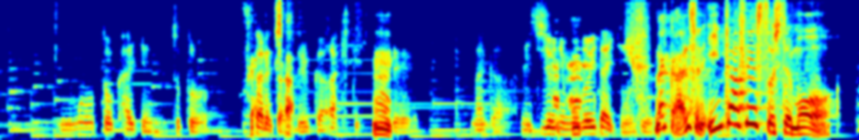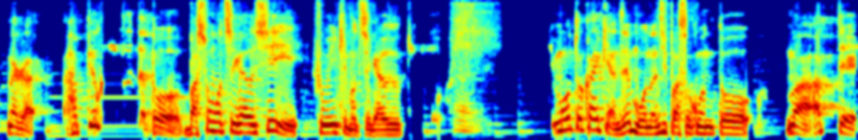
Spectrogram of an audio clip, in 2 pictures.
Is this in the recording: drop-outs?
yes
